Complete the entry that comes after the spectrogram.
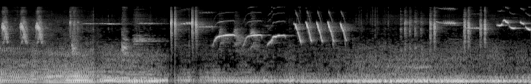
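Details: Adult brown-chested jungle flycatcher, a caged bird, singing clear high whistled notes, quick upward-slurred phrases and rapid ticking bursts, over a loud low droning background hum.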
